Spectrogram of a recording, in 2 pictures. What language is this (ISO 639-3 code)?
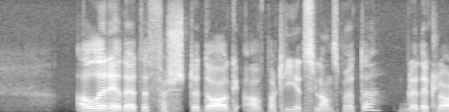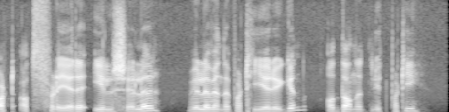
nor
